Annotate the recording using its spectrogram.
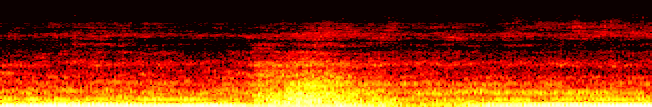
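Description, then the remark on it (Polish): A tractor's heavy engine rumbles steadily with a low droning hum, swelling briefly as it rolls past in central Madrid, then settling back into a constant idle-like growl. “Właśnie przyjechał traktor w centrum Madrytu.”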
